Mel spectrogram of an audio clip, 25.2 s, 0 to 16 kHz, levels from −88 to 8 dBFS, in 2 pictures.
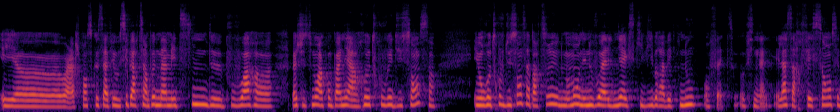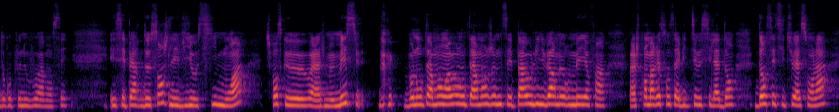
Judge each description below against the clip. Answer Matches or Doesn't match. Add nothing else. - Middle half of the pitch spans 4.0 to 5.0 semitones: Doesn't match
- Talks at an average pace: Doesn't match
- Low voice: Doesn't match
